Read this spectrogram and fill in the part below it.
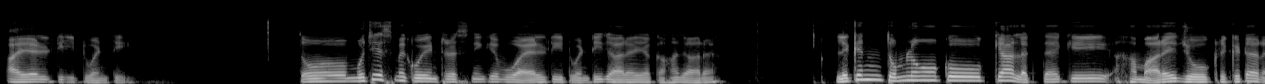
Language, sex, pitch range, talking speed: Urdu, male, 105-145 Hz, 155 wpm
